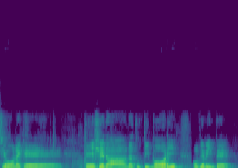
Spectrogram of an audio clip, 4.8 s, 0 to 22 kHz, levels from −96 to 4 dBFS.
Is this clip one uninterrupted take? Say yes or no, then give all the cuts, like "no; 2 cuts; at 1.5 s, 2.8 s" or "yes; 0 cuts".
yes; 0 cuts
